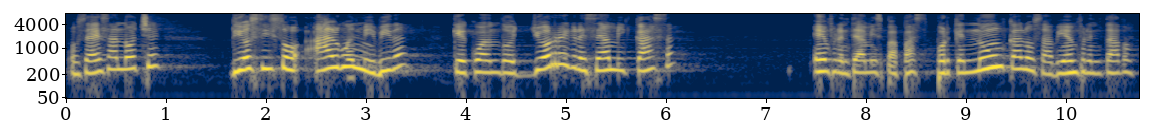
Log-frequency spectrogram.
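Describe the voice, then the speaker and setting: A woman in her thirties tells her testimony to a church, earnest and storytelling, acting out the voices of the people she quotes. Her voice sits a little high. It rings with the long reverb of a large hall. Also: measured pace. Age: 30s. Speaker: church member giving testimony.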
